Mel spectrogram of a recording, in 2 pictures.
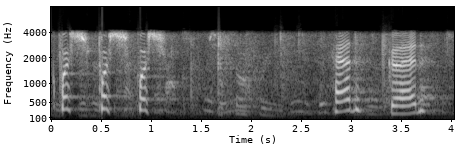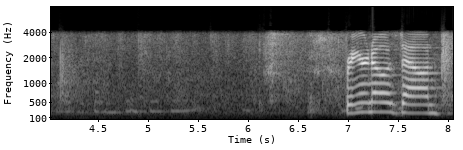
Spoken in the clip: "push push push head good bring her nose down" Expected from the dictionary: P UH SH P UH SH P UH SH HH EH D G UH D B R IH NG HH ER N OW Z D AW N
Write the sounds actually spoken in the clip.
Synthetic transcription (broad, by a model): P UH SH P UH SH P UH SH HH EH D G UH D B R IH NG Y ER N OW Z D AW N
